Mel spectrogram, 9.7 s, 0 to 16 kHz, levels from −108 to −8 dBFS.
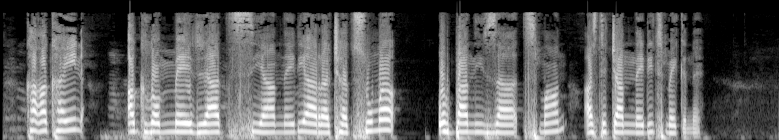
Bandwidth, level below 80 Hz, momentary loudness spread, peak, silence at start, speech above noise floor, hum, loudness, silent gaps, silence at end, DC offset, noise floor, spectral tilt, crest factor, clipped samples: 11.5 kHz; -34 dBFS; 11 LU; 0 dBFS; 0.35 s; 53 dB; none; -12 LUFS; none; 1 s; under 0.1%; -65 dBFS; -5.5 dB/octave; 12 dB; under 0.1%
